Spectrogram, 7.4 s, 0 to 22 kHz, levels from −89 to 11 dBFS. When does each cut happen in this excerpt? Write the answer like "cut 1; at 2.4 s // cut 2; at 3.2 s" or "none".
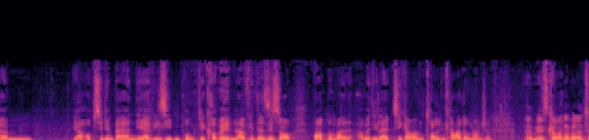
cut 1; at 5.9 s

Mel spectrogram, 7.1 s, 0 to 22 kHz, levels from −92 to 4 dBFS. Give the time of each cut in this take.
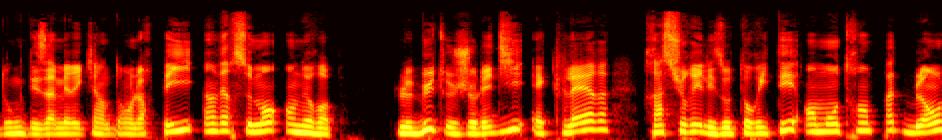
none

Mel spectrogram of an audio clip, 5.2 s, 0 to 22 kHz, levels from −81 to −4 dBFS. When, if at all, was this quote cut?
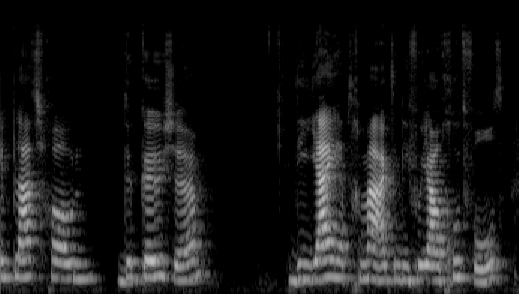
none

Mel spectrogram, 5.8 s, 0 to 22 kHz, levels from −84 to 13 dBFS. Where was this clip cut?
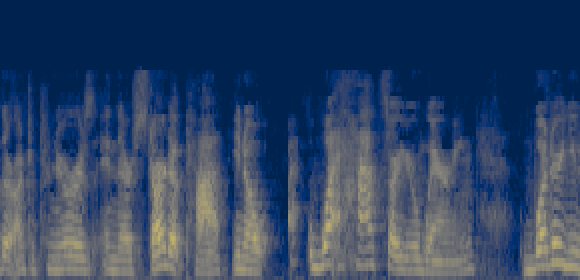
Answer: cut 1; at 2.3 s

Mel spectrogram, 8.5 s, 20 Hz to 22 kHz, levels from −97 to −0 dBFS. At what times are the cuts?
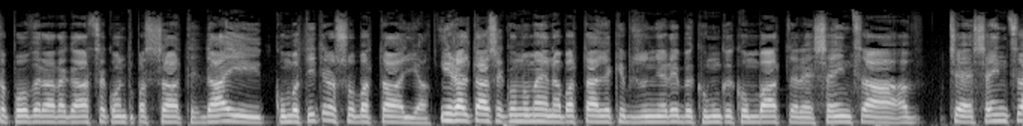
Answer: cut 1; at 1.1 s // cut 2; at 3.6 s

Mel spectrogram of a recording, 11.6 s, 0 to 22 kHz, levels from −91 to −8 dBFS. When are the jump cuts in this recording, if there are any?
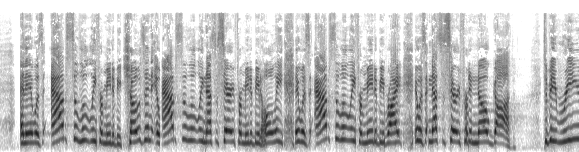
cut 1; at 1.9 s // cut 2; at 3.2 s // cut 3; at 5.2 s // cut 4; at 7.1 s // cut 5; at 7.7 s // cut 6; at 8.6 s // cut 7; at 9.4 s

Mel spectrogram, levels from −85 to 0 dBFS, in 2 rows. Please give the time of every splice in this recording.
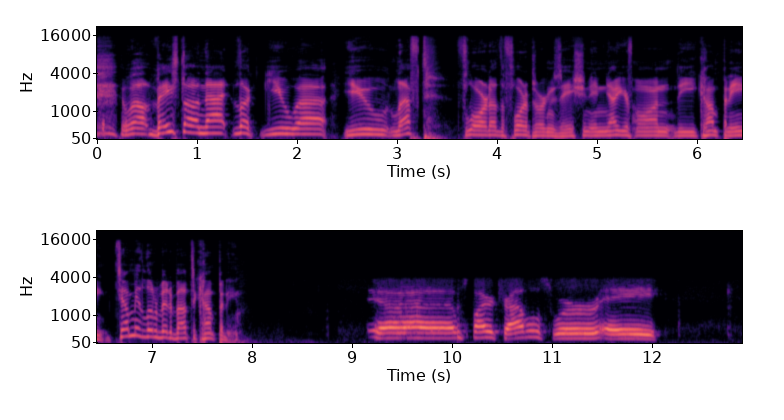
cut 1; at 1.3 s // cut 2; at 2.4 s // cut 3; at 4.3 s // cut 4; at 5.3 s // cut 5; at 10.0 s

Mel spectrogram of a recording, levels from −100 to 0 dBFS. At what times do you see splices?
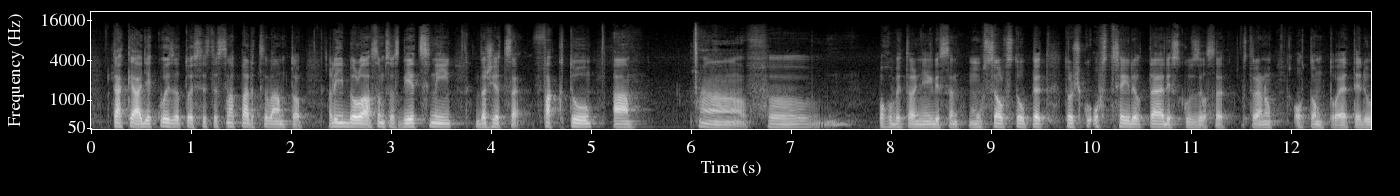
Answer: cut 1; at 1.3 s // cut 2; at 1.7 s // cut 3; at 3.1 s // cut 4; at 5.1 s // cut 5; at 7.7 s // cut 6; at 11.1 s // cut 7; at 11.5 s

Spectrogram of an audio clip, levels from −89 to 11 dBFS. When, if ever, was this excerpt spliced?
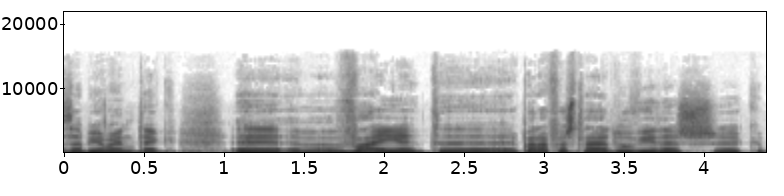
cut 1; at 2.9 s // cut 2; at 3.4 s

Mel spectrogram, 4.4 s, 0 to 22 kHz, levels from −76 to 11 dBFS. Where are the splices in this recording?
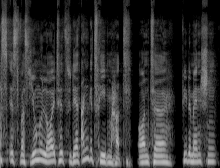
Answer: cut 1; at 1.6 s // cut 2; at 2.6 s // cut 3; at 3.5 s

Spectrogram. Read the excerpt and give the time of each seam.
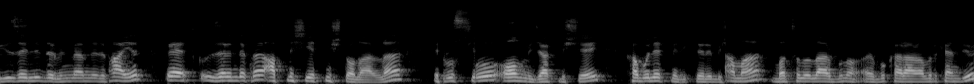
cut 1; at 1.1 s // cut 2; at 2.5 s // cut 3; at 4.4 s // cut 4; at 4.7 s // cut 5; at 7.3 s

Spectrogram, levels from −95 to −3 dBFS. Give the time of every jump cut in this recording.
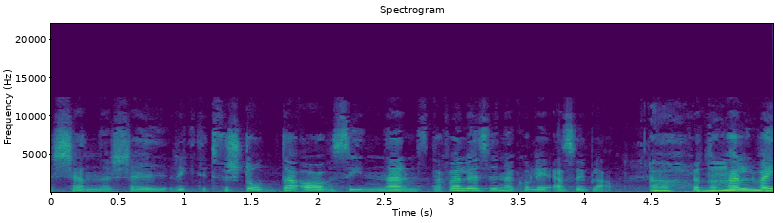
cut 1; at 2.9 s

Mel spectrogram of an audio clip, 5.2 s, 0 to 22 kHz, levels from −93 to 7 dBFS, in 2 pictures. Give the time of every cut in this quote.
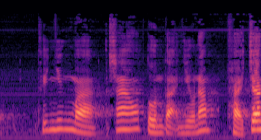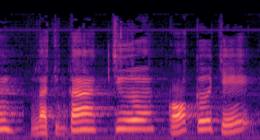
cut 1; at 1.1 s // cut 2; at 1.4 s // cut 3; at 2.2 s // cut 4; at 2.8 s

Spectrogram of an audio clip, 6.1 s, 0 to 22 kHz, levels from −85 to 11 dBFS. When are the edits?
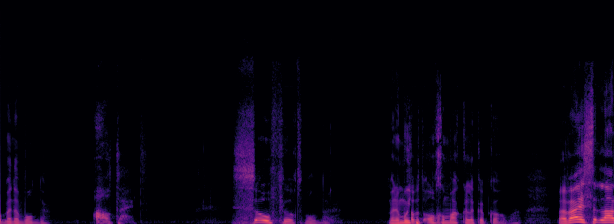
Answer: cut 1; at 3.0 s // cut 2; at 3.5 s // cut 3; at 4.1 s // cut 4; at 4.9 s

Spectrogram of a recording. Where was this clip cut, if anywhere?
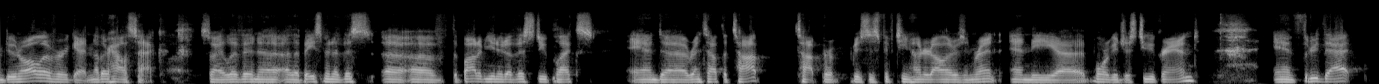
none

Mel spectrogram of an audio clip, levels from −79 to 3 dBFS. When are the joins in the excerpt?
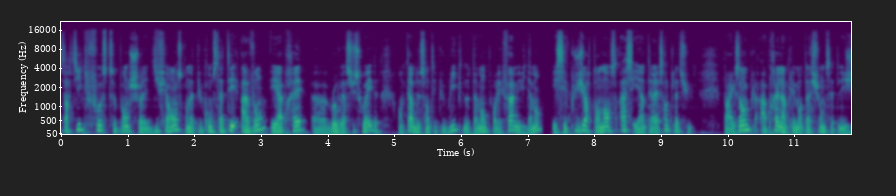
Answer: cut 1; at 7.6 s // cut 2; at 8.6 s

